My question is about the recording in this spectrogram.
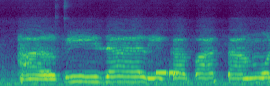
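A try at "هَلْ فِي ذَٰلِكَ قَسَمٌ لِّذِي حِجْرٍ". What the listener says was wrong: Bukan fa ya. Jangan fasamun tapi qasamun, pakai qaf.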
